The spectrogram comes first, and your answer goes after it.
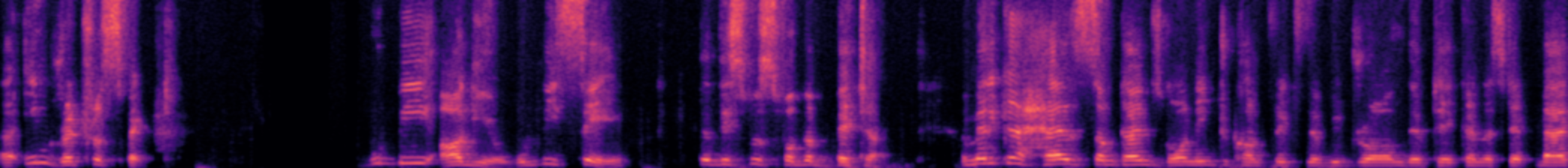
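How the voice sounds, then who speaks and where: A man's high-pitched voice with a dark, mellow tone, lively intonation, a moderate pace, and long, frequent pauses. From Sri Lanka. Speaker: forum host, former diplomat; forum host. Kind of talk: interview. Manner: formal. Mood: polite, formal, appreciative. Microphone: video call.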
